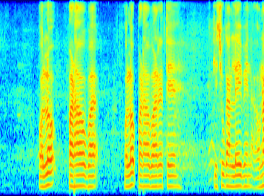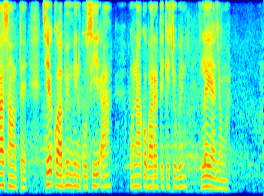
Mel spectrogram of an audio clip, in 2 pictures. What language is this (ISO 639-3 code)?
sat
